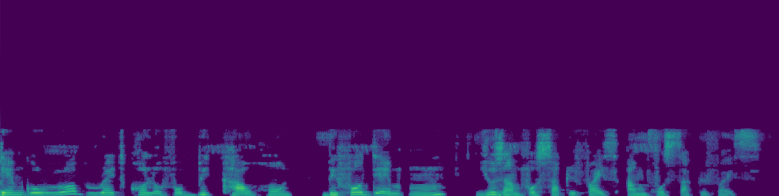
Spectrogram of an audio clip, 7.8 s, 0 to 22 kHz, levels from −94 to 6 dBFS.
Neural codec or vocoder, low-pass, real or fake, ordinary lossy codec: none; none; real; none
